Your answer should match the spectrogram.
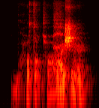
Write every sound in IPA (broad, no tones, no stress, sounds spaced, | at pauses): b ʊ h u tˤ u qʰ ɑ ʕ æ ʃ æ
